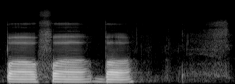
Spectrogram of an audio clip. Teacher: इन अक्षरों के उच्चारण में दोनों ओठों का प्रयोग होता है। द्व ओष्ठ माने 2 ओठों का प्रयोग होता है, दोनों ओठों का।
